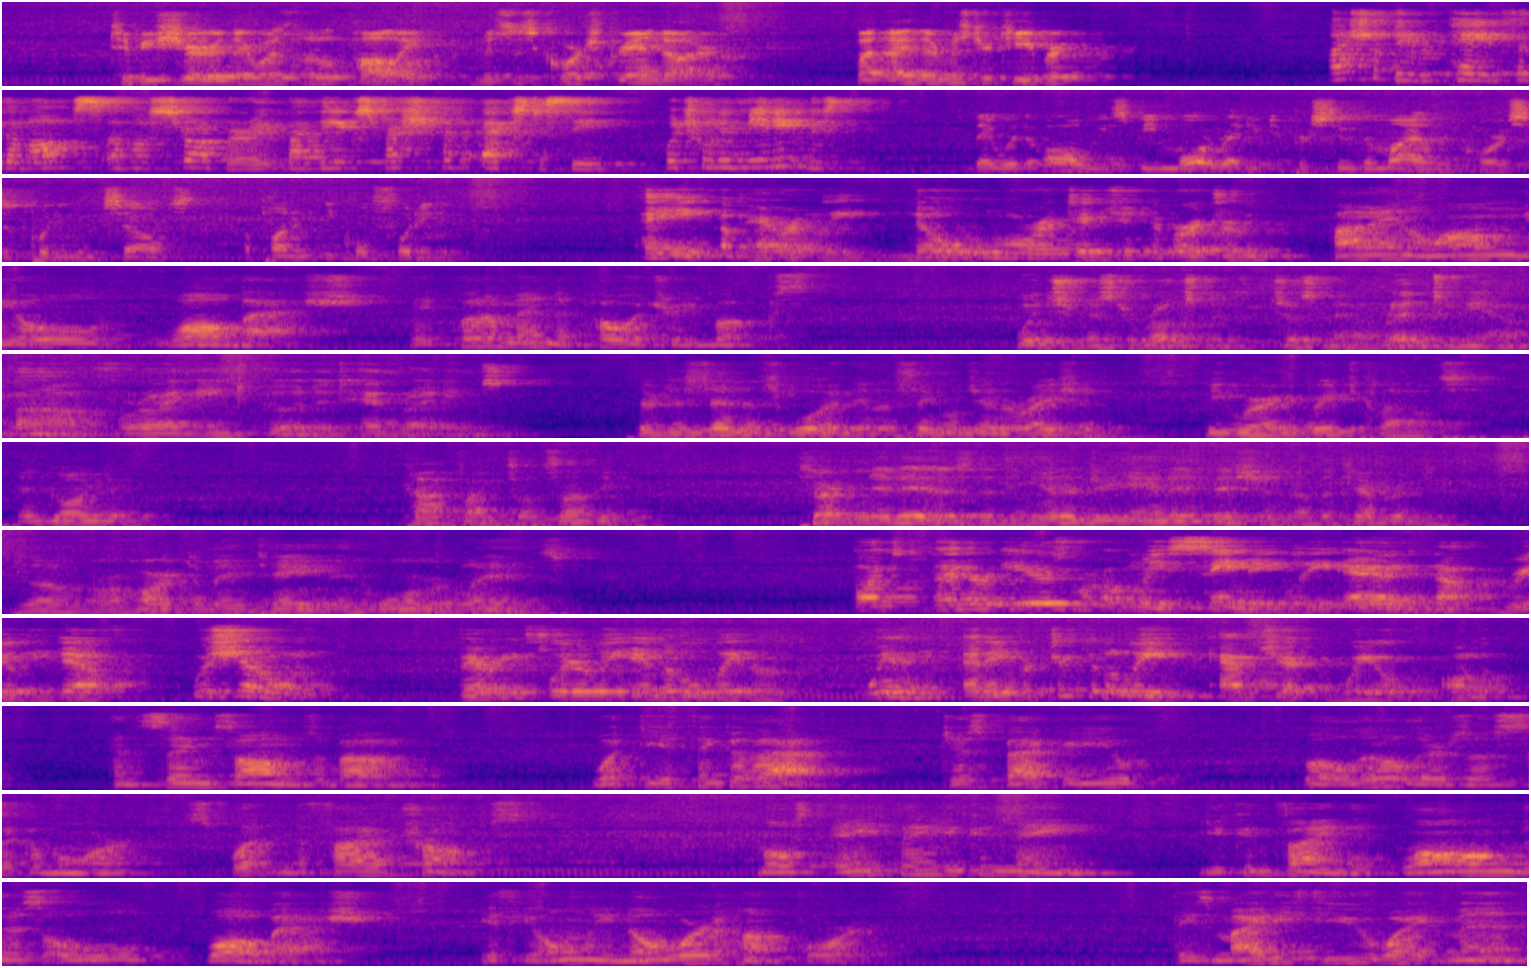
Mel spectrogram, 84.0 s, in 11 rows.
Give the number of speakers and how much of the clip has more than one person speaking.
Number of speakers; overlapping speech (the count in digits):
7, no overlap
